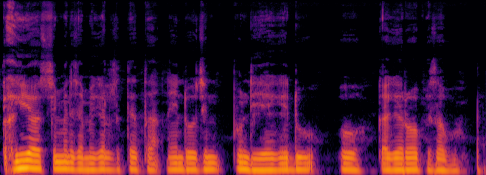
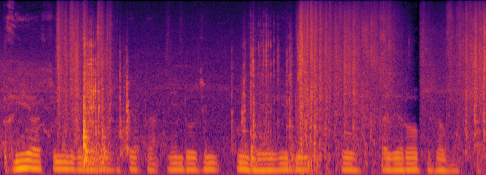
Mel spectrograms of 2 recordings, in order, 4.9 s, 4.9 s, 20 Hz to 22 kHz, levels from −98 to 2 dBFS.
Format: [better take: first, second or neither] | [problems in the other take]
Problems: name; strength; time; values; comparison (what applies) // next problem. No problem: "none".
first | background sound (Bird); 1 dB below the speech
